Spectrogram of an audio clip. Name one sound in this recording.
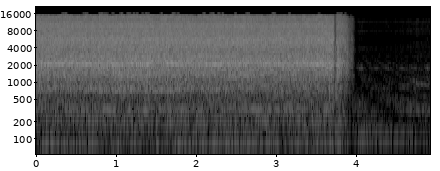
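A train roars along the tracks at speed, heard loudly from outside.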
